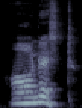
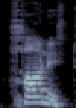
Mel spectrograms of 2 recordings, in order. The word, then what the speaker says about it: honest: So we pronounce honest, an honest person, right? Not honest. Okay, an honest person. H is here as the silent word. No, H silent here.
